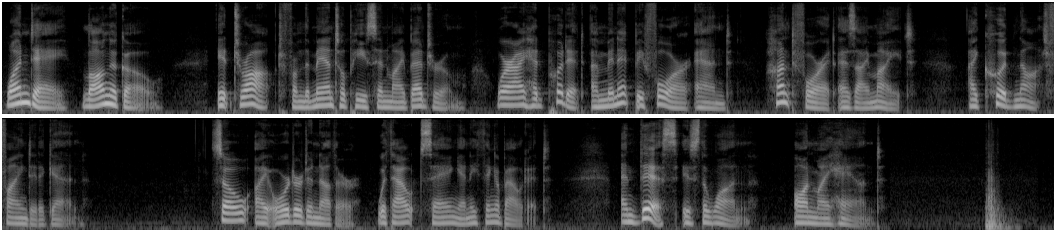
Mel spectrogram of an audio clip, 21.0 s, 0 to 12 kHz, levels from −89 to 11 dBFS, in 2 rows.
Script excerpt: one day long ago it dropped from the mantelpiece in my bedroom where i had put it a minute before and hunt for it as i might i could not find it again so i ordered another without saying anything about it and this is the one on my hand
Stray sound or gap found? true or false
true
